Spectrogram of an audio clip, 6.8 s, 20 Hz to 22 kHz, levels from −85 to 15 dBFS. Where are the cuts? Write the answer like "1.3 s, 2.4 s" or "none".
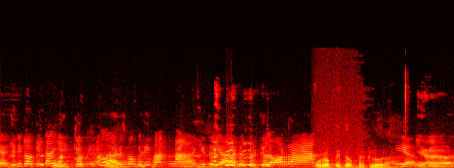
4.6 s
